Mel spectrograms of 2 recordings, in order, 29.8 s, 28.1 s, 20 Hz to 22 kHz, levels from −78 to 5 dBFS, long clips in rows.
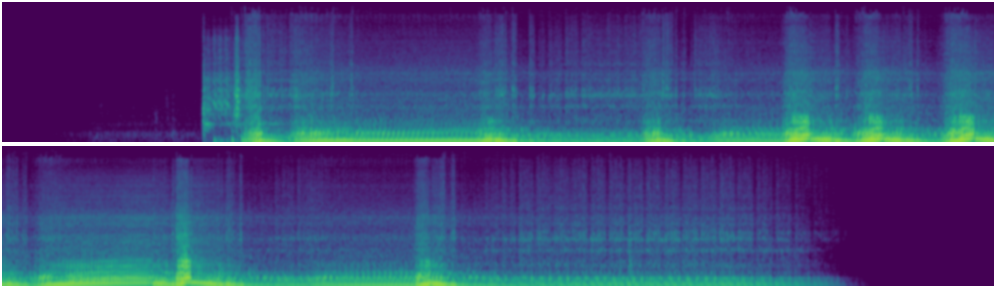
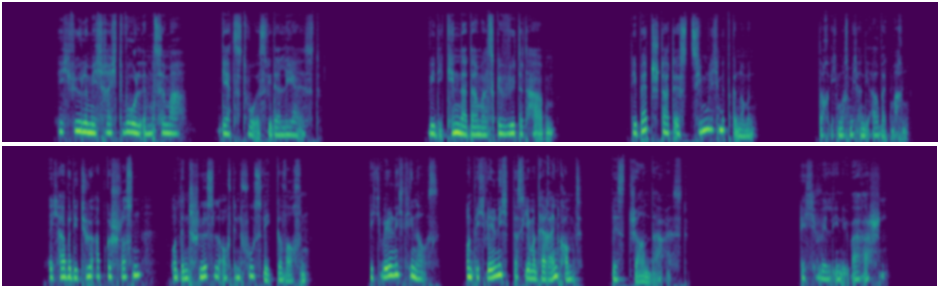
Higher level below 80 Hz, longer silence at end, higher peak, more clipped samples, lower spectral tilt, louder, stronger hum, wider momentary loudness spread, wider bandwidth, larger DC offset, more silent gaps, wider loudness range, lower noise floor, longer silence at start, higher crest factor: first, -20 dBFS vs -50 dBFS; first, 2.65 s vs 0.8 s; first, 0 dBFS vs -4 dBFS; neither; about the same, -7 dB/octave vs -6 dB/octave; first, -18 LUFS vs -22 LUFS; neither; about the same, 16 LU vs 17 LU; about the same, 16.5 kHz vs 17 kHz; neither; neither; first, 14 LU vs 11 LU; about the same, under -90 dBFS vs under -90 dBFS; first, 3 s vs 0.85 s; about the same, 18 dB vs 18 dB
